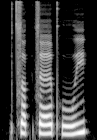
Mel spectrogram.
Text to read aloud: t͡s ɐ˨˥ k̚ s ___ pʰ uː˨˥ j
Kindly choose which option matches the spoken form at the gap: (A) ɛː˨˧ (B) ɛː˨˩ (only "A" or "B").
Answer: A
